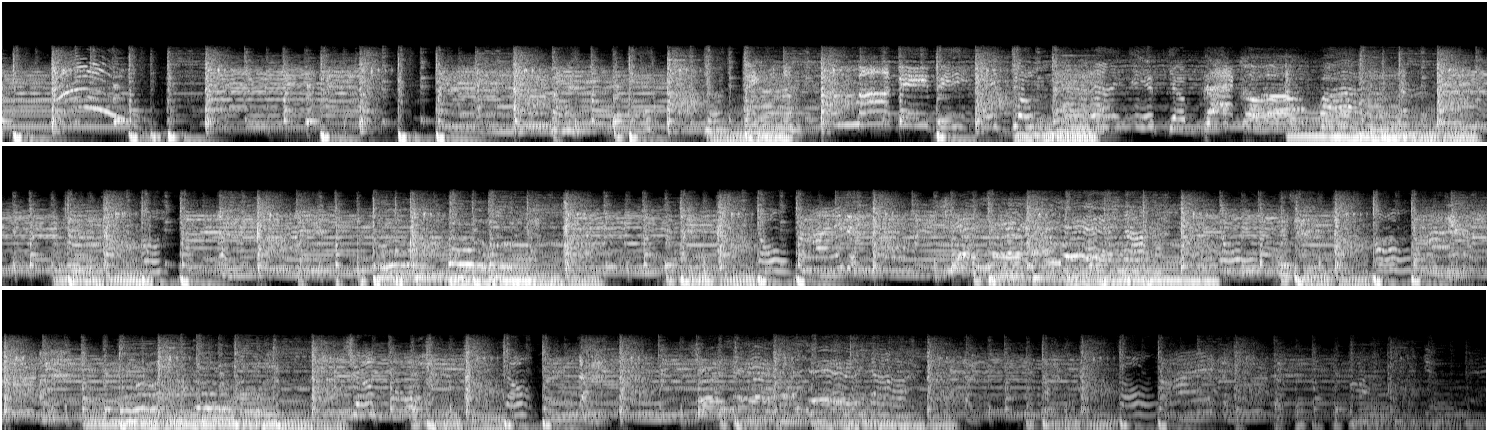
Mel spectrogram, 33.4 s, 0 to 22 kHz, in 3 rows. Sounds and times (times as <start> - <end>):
Pop music: 0.0 - 33.4
Singing: 4.1 - 10.6, 13.9 - 15.2, 16.8 - 29.6, 30.7 - 33.4.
